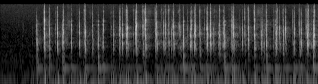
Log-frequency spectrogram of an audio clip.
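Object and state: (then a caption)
Mechanical keyboard with plastic keycaps. Fingertips type on a compact cream mechanical keyboard with plastic keycaps. After half a second of near silence, a quick, steady run of bright, sharp clacks follows, each dying away almost instantly over a faint low hum.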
